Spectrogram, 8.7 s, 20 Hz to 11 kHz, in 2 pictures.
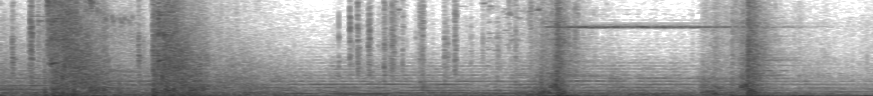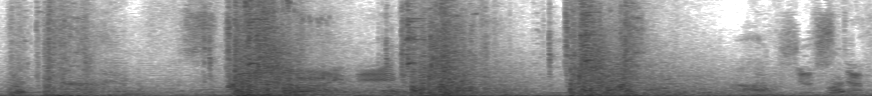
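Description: Gunfire and impact thuds from the Fable 3 video game, a run of sharp, loud bursts over several seconds set against busy combat noise, with game voices talking throughout.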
